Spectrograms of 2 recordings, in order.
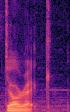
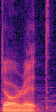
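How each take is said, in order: First: The word ends with a k sound. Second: The word ends with a t sound. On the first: The speaker calls it right. "It's Doric" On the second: The speaker calls it wrong. "I'm even saying it wrong. I was saying Dorrit"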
